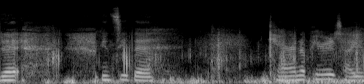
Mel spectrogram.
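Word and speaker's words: cairn: You can see the Karen up here to tell you that you're on the path. A Karen is it's spelled C A I R N S and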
